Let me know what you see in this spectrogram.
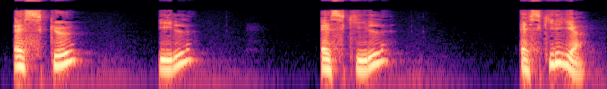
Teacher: notice how Est-ce que which ends in a vowel and the first part of il y a? Il. which begins with a vowel become joined together.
